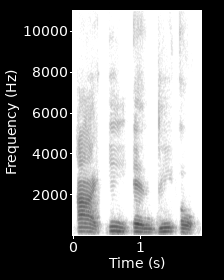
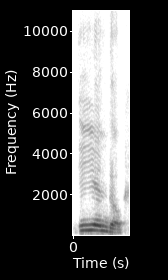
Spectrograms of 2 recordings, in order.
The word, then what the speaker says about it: iendo: You pronounce the I and the E.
